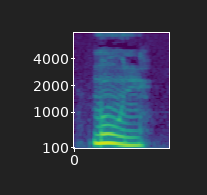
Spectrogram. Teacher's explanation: O O 字母组合发长音，呜，末尾有个鼻音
